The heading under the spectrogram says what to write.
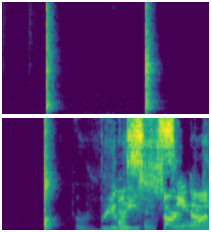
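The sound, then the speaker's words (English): Three slow, deliberate, sardonic hand claps ring out about a second and a quarter apart, crisp, before a voice starts speaking over the quiet that follows. “A really sardonic slow clap.”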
